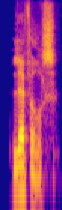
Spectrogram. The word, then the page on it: levels: British English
